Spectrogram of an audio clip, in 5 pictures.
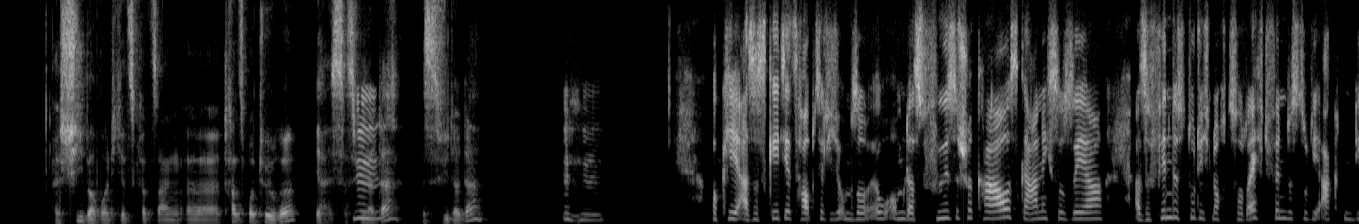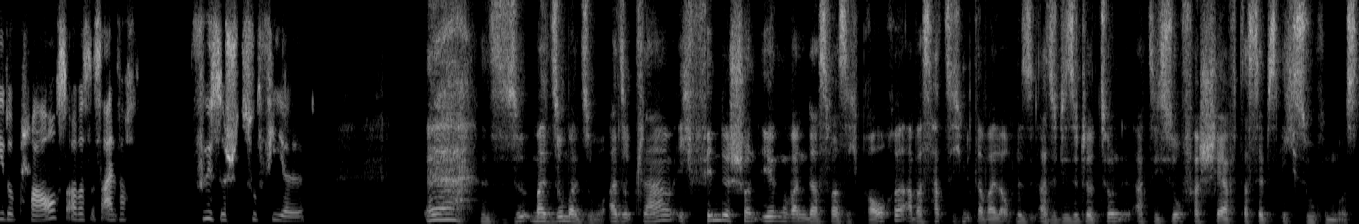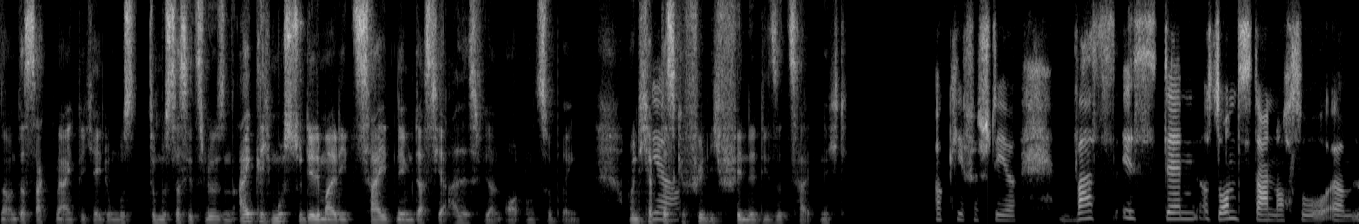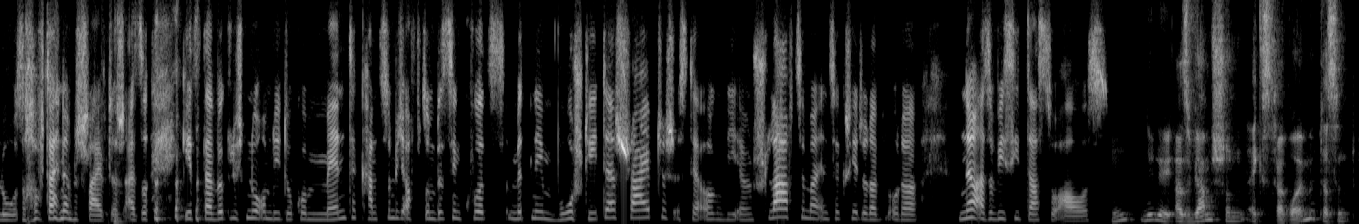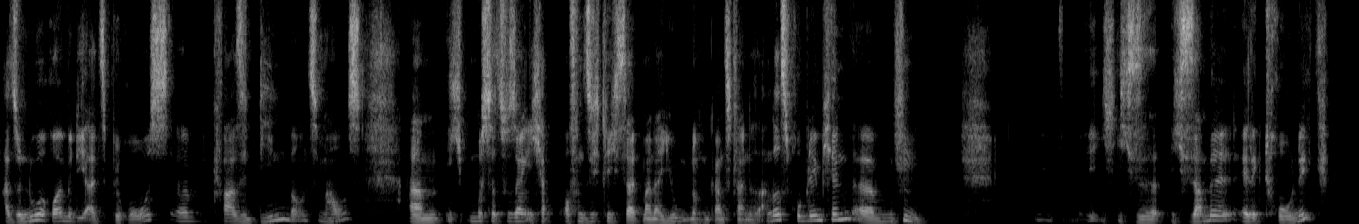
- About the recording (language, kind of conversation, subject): German, advice, Wie beeinträchtigen Arbeitsplatzchaos und Ablenkungen zu Hause deine Konzentration?
- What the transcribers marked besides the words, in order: laughing while speaking: "auf deinem Schreibtisch?"; chuckle; chuckle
